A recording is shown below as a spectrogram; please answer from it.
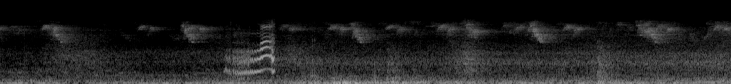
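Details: Hungry three-legged cat, a homeless feral stray, gives one short, rising, wavering meow partway through, approaching to ask for food, while small birds chirp steadily in the background over low outdoor noise.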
